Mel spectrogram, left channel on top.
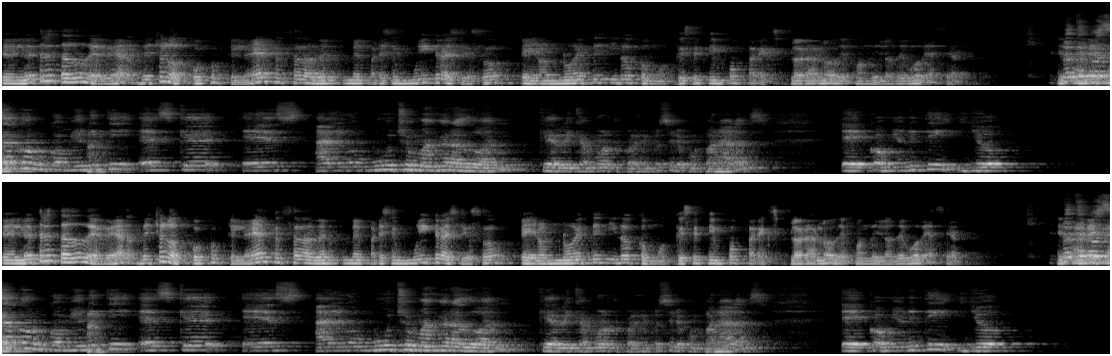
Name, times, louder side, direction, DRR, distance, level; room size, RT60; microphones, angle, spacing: voice 1, 0.0-9.6 10.6-11.2 11.9-12.1 18.2-18.4, right 2 dB, 55° right, 7 dB, 0.4 m, -23 dB
voice 2, 10.6-13.2 13.5-16.2 16.4-19.1 19.5-21.0, right 1 dB, 30° right, -4 dB, 1.0 m, -26 dB
5.0 x 3.8 x 2.8 m, 0.91 s
head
